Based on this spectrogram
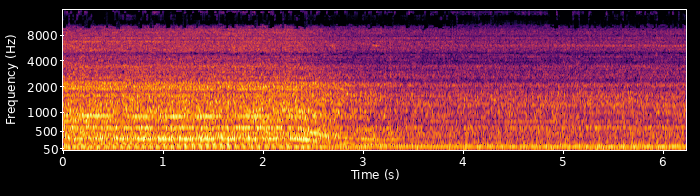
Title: E60 530i M54B30 whining noise 1500-2000RPM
